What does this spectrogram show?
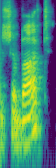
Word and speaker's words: Shabbat: or Beth Israel but today it would be pronounced Sabbat or Shabbat or bit Israel and then if you have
